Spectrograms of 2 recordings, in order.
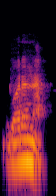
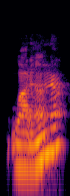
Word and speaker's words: Guaraná: Por exemplo, digamos que vocês estão aprendendo português agora e vocês querem aprender a pronunciar essa palavra aqui, Guaraná.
